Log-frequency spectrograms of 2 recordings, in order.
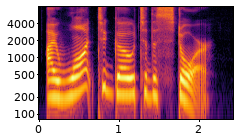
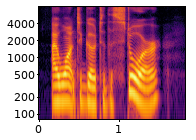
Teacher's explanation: Stress on want, go, store. Not I want to go to the store equal stress. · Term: Rhythm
